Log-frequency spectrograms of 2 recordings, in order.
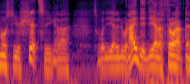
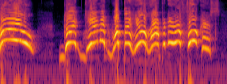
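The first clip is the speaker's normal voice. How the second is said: very high, loud, squeaky yell; 11 dB louder than usual. Imagining a game character yelling at Kyle, the speaker uses a Mickey Mouse voice. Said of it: "Cody sound had Mickey Mouse's voice".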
